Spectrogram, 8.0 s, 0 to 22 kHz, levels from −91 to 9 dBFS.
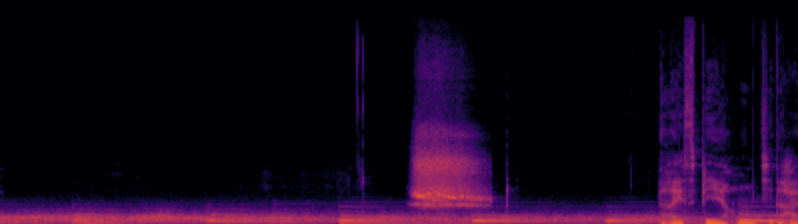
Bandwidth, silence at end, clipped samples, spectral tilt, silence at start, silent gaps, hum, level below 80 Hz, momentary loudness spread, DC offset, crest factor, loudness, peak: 20 kHz; 0 s; under 0.1%; -4 dB/octave; 0 s; none; none; -60 dBFS; 13 LU; under 0.1%; 18 dB; -36 LUFS; -18 dBFS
